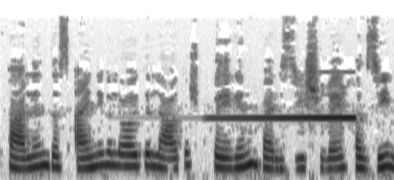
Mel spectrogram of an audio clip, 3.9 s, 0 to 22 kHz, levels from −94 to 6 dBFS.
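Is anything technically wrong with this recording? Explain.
Yes, there are two problems.

The whole clip has overdone noise removal. Someone set the noise reducer too aggressively, so any frequency band sitting near its noise estimate gets pulled way down or muted, and the softer parts of the voice get chopped along with the hiss. You can hear it in the background, which drops and breaks up into little twinkly specks.

From 1.08 s to 3.59 s there's a loudspeaker feedback squeal at 1.6 kHz. The mic is hearing the speaker it feeds, and at that one frequency the loop gain tops one, so the tone keeps feeding itself. It swells over about two seconds into a steady whistle that ends up a few dB louder than the speech, roughly 5 dB, before it cuts off.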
